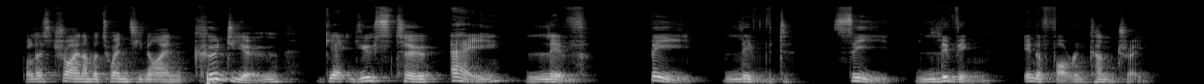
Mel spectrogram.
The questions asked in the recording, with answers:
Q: Could you get used to A, live, B, lived, C, living in a foreign country?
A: C, could you get used to living in a foreign country?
